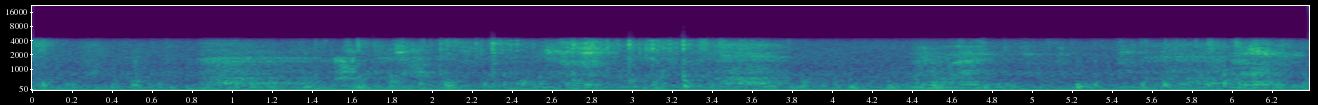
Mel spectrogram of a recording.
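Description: Pomeranian adult and puppies scuffling on a hardwood floor: many quick claw clicks and scrabbles of paws on the wood, with a few brief high-pitched puppy yips mixed in.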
